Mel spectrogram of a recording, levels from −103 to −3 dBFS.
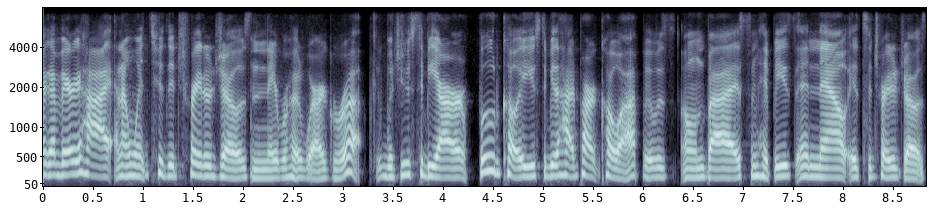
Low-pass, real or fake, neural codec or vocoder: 7.2 kHz; real; none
